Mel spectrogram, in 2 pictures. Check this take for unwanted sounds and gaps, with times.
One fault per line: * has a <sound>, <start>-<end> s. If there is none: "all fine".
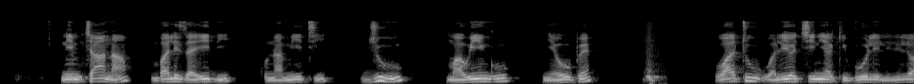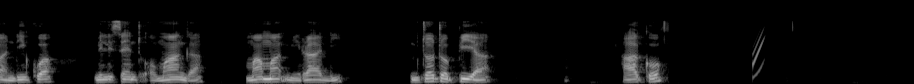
* has a whoosh, 6.4-6.7 s
* has a chirp, 16.7-16.8 s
